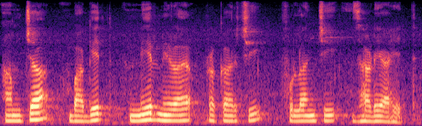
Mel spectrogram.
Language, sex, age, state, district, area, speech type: Marathi, male, 45-60, Maharashtra, Palghar, rural, spontaneous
